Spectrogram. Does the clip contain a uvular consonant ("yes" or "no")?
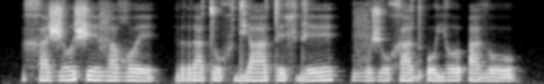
yes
